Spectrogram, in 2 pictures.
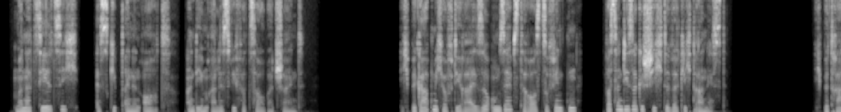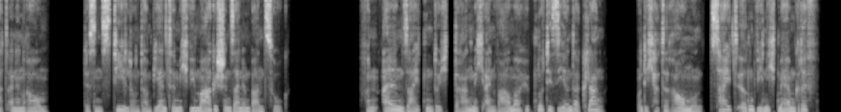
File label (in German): Schauspiel Sanft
